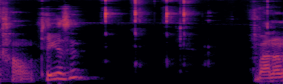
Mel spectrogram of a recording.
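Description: A voice in a couple of short syllables, then a few small, sharp clicks close to the microphone and a brief pause before speech resumes.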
